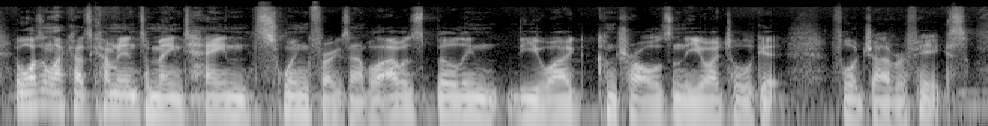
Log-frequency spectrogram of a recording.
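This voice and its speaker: With a New Zealand accent, a man speaks at a fairly low pitch with very even loudness and ordinary pitch variation. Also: fairly quick pace. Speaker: software engineer giving conference talk. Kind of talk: conference talk. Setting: stage with audience.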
